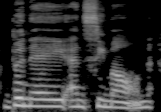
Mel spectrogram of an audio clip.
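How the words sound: The names are pronounced with French sounds. The speaker calls it right. "they're technically French, so it should be"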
